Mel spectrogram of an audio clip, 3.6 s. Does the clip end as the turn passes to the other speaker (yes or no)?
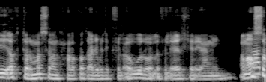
no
